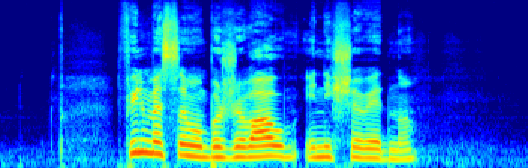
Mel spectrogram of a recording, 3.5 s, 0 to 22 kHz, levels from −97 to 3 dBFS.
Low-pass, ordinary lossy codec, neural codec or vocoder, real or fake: none; none; vocoder, 44.1 kHz, 128 mel bands, Pupu-Vocoder; fake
